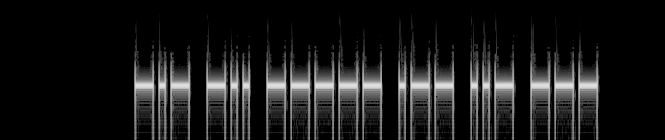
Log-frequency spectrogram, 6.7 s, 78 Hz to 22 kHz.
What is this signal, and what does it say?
Morse code, heard as a keyed tone, about 20 wpm, 700 Hz. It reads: KD0WUO
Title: USA Call Signs Repeated 3x 20wpm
